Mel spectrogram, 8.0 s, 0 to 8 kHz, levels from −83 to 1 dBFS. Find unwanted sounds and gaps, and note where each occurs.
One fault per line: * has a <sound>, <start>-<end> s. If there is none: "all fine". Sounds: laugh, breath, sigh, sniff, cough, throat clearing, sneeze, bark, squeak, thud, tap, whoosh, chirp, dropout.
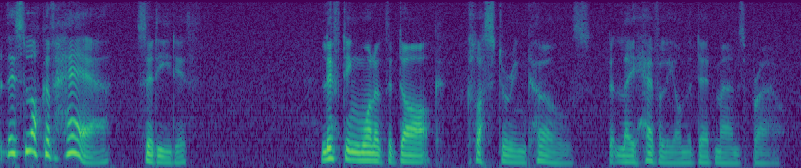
all fine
